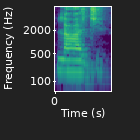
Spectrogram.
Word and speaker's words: large: ठीक है, तो जी के बाद ई आ रहा है तो लार्ज, यानी कि ज का उच्चारण होगा। लार्ग नहीं पढ़ेंगे, लार्ज।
